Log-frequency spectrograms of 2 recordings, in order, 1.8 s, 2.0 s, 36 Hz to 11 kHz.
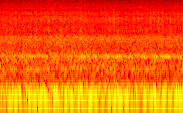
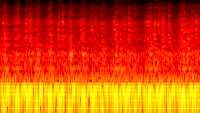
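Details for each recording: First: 1984 Mustang GT350 V8 warm idle on new exhaust, holding 195 degrees with good oil pressure: a light, quick, steady ticking over the low rumble; owner hears a collapsing lifter and considers an oil change. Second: 1984 Mustang GT350 V8 with 268 cam on open headers, warming up: deep loud lumpy choppy idle, owner briefly wondered about a miss; steady and healthy.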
